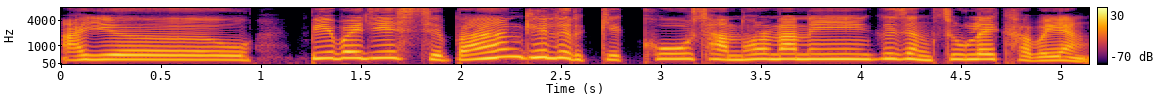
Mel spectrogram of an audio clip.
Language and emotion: Bodo, disgusted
